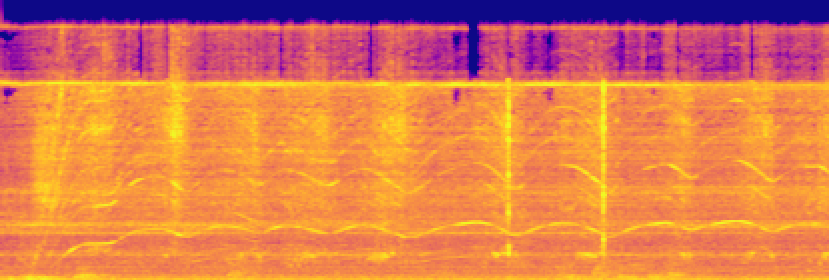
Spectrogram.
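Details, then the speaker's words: Class V (cervical caries) cavity preparation with a high-speed dental handpiece: a quiet high-pitched drill whine rising and dipping with cutting pressure as three punch holes are connected, keeping the cavity's curved outline. "now I have a three punch holes and I will try to connect those but keeping in mind the overall shape of the cavity it's very important do not distort the cavity"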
